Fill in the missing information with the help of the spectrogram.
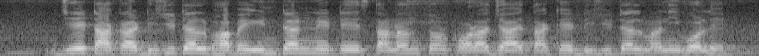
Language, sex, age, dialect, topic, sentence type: Bengali, male, 18-24, Standard Colloquial, banking, statement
